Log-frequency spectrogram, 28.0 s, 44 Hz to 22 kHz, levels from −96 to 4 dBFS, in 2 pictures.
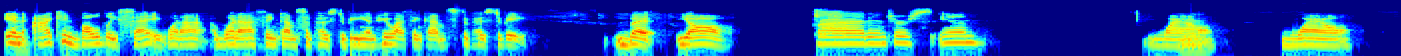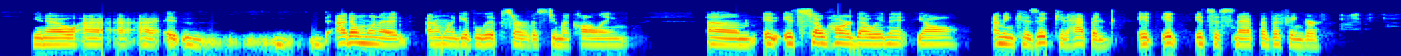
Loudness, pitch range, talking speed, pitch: -24 LUFS, 155-185 Hz, 150 wpm, 165 Hz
